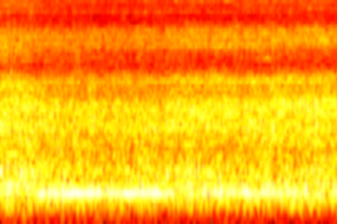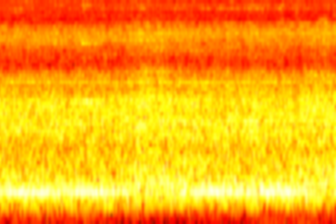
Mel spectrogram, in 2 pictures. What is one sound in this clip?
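A subway train rumbles steadily through a tunnel.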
